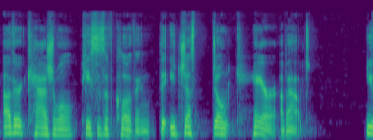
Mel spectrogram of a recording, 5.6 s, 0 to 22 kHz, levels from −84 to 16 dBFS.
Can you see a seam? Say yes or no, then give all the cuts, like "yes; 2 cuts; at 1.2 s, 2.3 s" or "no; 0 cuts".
yes; 1 cut; at 2.3 s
